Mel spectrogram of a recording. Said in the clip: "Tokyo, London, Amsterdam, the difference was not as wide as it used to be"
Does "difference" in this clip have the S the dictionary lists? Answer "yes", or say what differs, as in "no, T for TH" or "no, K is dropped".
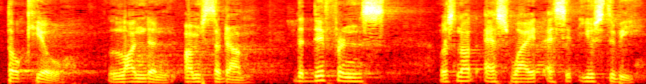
yes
